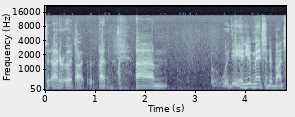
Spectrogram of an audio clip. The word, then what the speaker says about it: Ut: And by the way, before you explain who Nick, is that the way you pronounce it, Utt or Ut? Utt.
